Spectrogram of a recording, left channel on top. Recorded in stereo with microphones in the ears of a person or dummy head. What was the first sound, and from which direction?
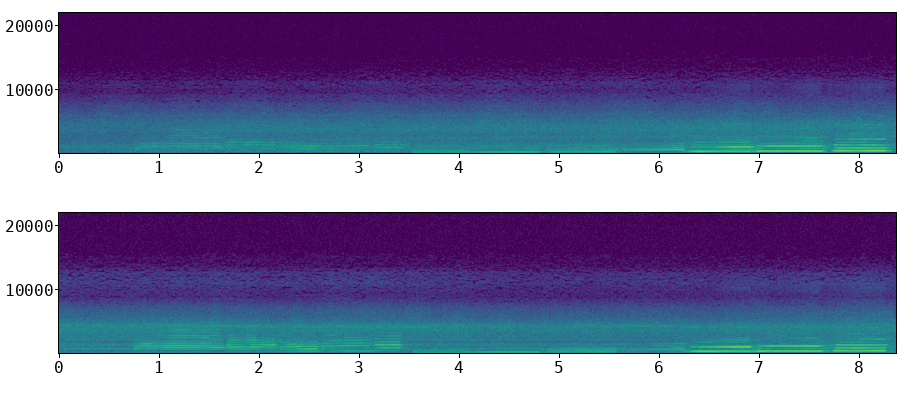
A trumpet, 55° right (ahead or behind).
